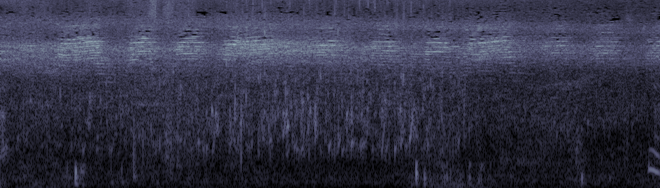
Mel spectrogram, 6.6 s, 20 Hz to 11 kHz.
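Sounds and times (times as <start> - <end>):
mountain stream flowing on Sado Island, Niigata Prefecture, Japan: 0.0 - 5.9
cicadas droning: 0.0 - 6.5
soft splashes and knocks: 0.6 - 4.9.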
